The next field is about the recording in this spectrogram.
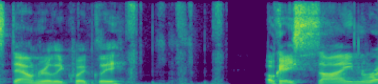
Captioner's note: scribbling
